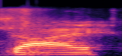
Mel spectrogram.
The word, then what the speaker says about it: Shai: It's actually pronounced Shai.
